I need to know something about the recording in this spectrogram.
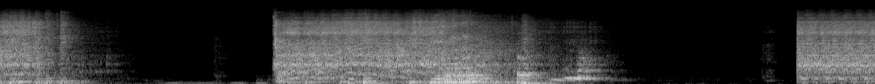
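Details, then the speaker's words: Custom car's first startup: it cranks, catches in a rough loud burst, stumbles and dies. The trigger offset was set 360 degrees off; it ran fine on the crank sensor alone, and the kill switch was also wired backwards, giving no spark. "so you all heard the first trying to fire it up and can't remember for in my mind if it actually already running for a little bit but I had some issue with some trigger setup going wrong uh it was not running right"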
